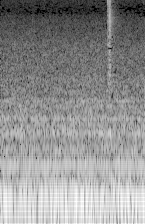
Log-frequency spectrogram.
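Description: Steady low background hum from an appliance, with one short sharp click about one and a half seconds in.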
